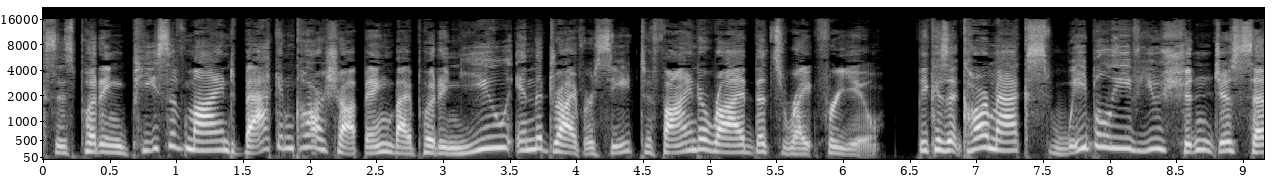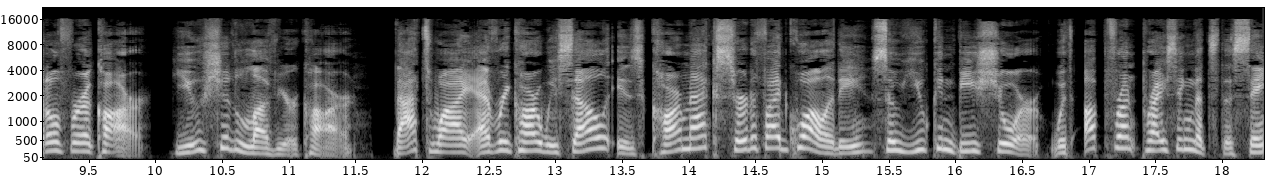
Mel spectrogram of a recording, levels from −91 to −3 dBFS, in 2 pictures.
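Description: No dropouts, clipping, glitches or level jumps turn up anywhere in the recording; nothing to flag.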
